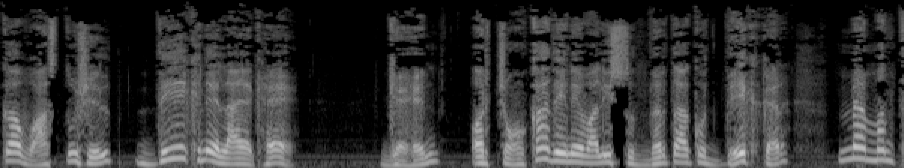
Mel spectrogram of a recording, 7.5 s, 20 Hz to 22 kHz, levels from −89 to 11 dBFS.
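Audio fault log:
Throughout: generation loss. The speech has a swirly, smeared, hollow quality, with consonant attacks blurred. This is more damage than a single encode at this quality would cause, even though content still reaches about 20.2 kHz. The likely cause is repeated lossy re-encoding, around seven passes, consistent with a 64 kbit/s MP3 chain. Each pass quantises on a shifted frame grid, so noise and spectral holes accumulate.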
